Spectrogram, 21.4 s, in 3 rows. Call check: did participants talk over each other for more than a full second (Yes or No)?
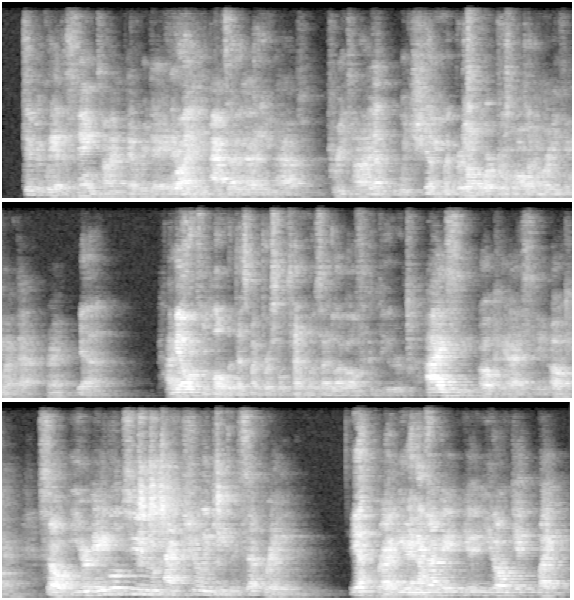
Yes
